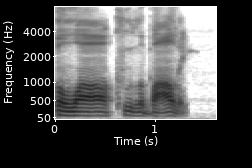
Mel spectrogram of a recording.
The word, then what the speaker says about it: Bilal Coulibaly: Do you want to try, Zach, or do you want me to try my debut pronunciation of Bilal Coulibaly? – I think you nailed it.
